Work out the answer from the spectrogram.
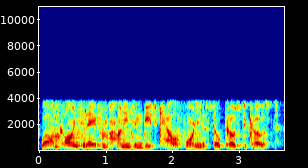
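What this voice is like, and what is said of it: Slight New Jersey accent. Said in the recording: “I detect a little New Jersey accent there”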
